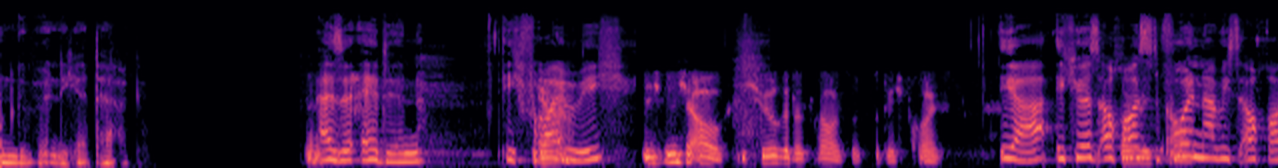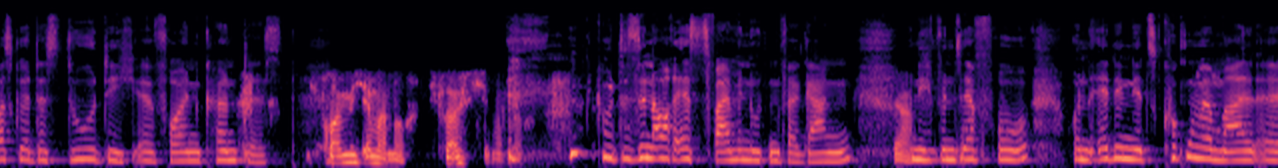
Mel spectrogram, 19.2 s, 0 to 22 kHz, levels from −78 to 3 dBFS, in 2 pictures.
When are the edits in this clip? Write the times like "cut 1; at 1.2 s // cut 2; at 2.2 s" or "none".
cut 1; at 4.8 s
